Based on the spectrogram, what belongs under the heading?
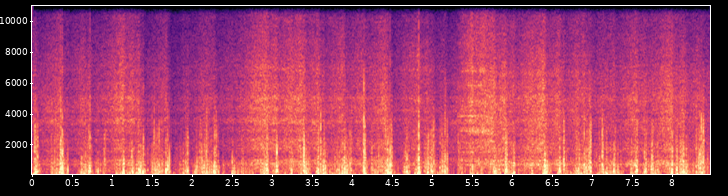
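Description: Electric commuter train running at speed, with a loud rushing of wind on the microphone and frequent sharp knocks and clatter from the wheels and running gear.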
